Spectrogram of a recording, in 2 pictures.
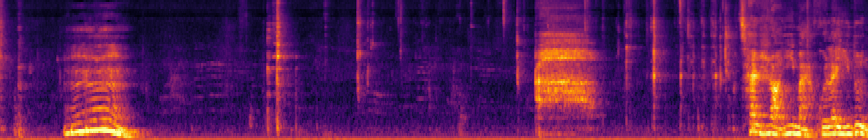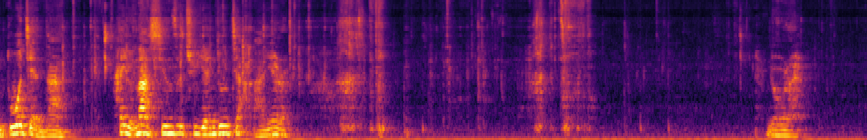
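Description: A young woman chews and slurps food close to a microphone.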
